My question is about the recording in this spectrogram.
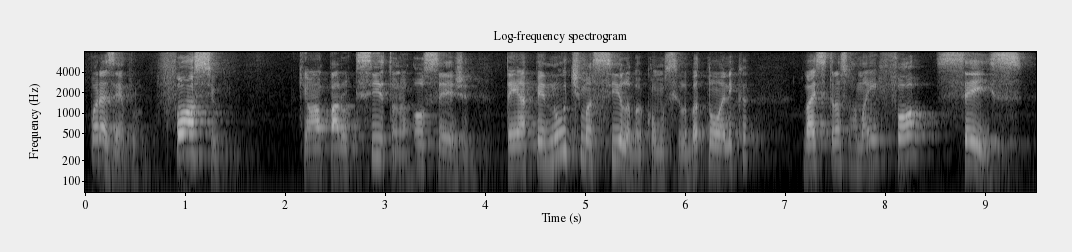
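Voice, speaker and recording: High-voiced man teaching grammar. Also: big pitch swings, darkish tone. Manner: clear, didactic, spells out examples slowly. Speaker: Portuguese teacher. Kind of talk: online grammar lesson.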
